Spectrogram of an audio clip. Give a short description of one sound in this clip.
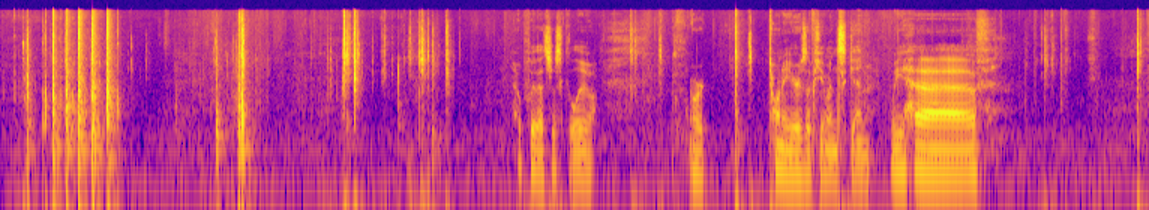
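Plastic controller parts click and clatter as they are handled.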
